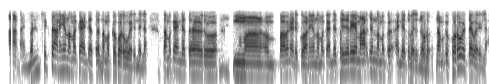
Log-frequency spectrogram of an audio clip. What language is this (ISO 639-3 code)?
mal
